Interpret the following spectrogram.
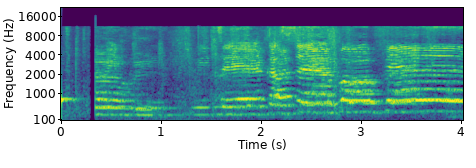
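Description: A group of young children singing together, starting just after a brief break in the sound, with long held notes in the second half.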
